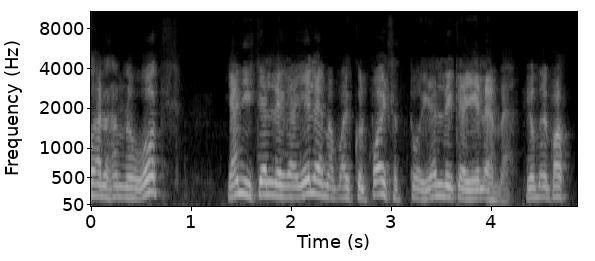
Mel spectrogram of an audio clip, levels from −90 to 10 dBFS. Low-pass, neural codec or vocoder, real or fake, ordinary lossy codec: 9.9 kHz; vocoder, 44.1 kHz, 128 mel bands every 512 samples, BigVGAN v2; fake; AAC, 32 kbps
